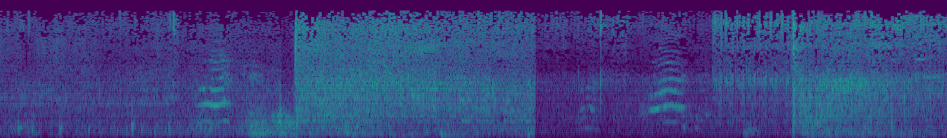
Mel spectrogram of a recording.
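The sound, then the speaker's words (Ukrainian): Loud, booming bursts of noise surge in and cut off abruptly as an artillery gun near the front line fires after a sudden order to open fire, with voices and rustling activity heard between the blasts. “Гармата перебувала на чергуванні, раптово отримала наказ на відкриття вогню.”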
